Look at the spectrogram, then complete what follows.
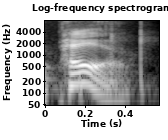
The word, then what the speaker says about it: Pio: And also happy birthday on May 14th to Yukinoshita Pio. Or Peo, as I should probably pronounce it, as I learned.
